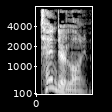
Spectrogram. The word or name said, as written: tenderloin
